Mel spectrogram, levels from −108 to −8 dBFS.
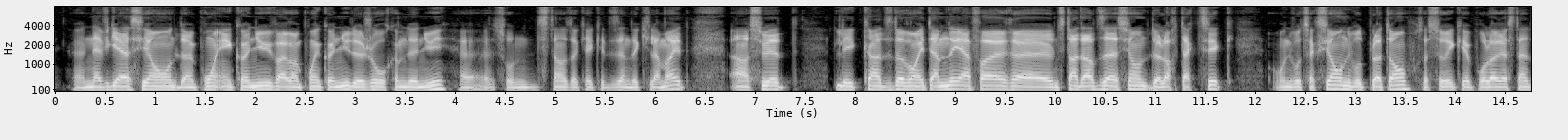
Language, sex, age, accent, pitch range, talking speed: French, male, 20-39, Canadian, 105-120 Hz, 205 wpm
